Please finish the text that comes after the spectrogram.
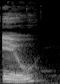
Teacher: if I say EW, ew, that's a diphthong that doesn't exist anywhere else in my accent. It's just in that word.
